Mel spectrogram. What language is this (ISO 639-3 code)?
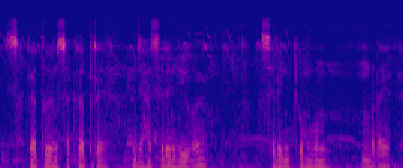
sat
